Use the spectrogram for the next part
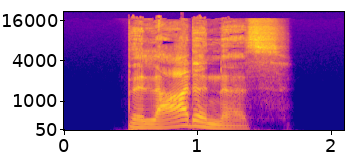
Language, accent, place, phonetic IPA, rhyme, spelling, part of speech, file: German, Germany, Berlin, [bəˈlaːdənəs], -aːdənəs, beladenes, adjective, De-beladenes.ogg
- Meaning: strong/mixed nominative/accusative neuter singular of beladen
